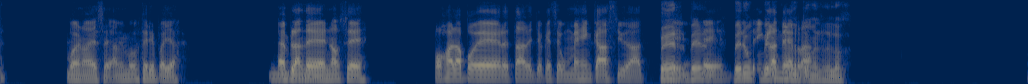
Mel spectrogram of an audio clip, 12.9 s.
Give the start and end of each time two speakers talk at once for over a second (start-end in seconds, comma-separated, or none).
8.2-10.3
